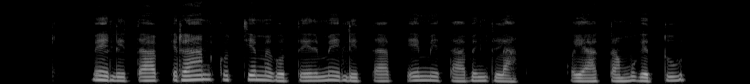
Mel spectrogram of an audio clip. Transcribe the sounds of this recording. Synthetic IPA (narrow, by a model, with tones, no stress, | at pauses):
me˨lɪ˨ta˨p̚ɪ˨ɾa˦nko˦tje˦me˨ko˨te˨ɾme˦li˨ta˨p̚e˦me˨ta˨pɪ˦ŋɡla˨n | ko˨ja˨k̚ta˨mʊ˦ke˨tu˦t̚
